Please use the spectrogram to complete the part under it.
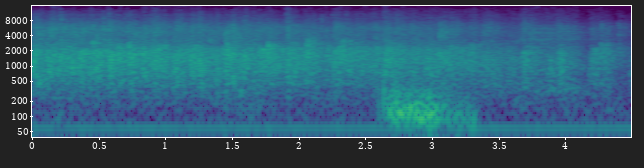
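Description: Congregation applause during a Spanish-language church sermon, a dense, even roar of many hands clapping that holds steady and then begins to thin toward the end, heard alone without talk.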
